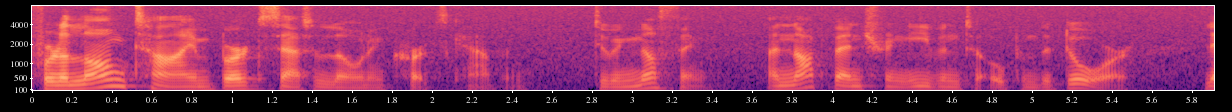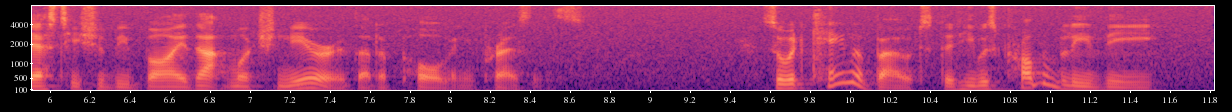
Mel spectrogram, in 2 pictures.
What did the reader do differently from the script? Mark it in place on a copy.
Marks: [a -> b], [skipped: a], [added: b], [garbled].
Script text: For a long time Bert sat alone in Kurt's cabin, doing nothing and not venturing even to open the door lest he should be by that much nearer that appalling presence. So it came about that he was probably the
For a long time Bert sat alone in Kurt's cabin, doing nothing and not venturing even to open the door lest he should be by that much nearer that appalling presence. So it came about that he was probably the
